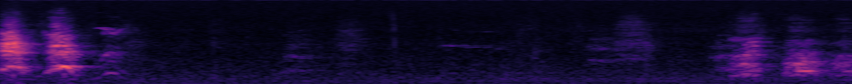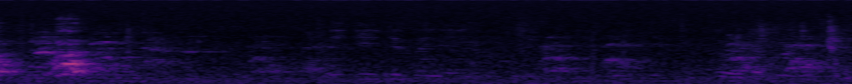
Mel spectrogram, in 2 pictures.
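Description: A dog barking: two loud barks right at the start, then a quick run of about four more around four seconds in.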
